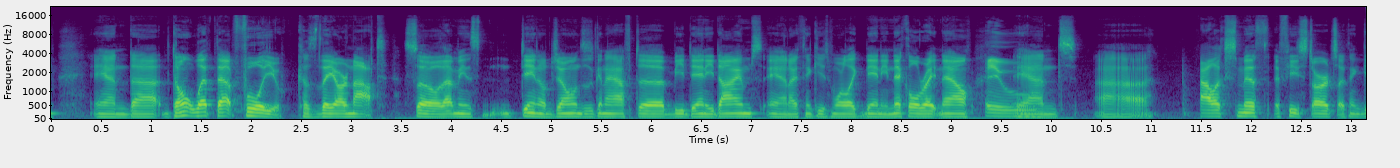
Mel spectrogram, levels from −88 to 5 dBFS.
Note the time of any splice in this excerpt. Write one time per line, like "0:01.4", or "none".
0:03.4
